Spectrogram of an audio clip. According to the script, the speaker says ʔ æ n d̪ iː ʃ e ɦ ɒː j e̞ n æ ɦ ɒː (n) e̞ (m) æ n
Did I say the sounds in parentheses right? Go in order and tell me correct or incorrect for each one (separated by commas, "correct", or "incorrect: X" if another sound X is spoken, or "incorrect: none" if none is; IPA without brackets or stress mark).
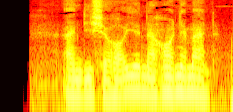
correct, correct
